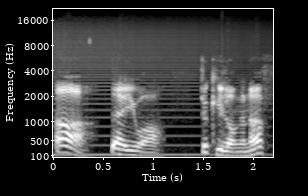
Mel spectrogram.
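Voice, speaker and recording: A man's voice: medium pitch, sing-song, moderate pace, lo-fi sound, close to an everyday voice. A man playing an eccentric, self-important time-travelling scientist in an audio drama, pompous and absent-minded. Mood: dry, superior.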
